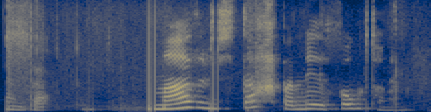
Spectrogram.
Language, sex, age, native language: Icelandic, female, 20-29, Icelandic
